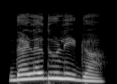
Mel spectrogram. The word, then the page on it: ಥಳಥಳಿಕೆ: kannada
